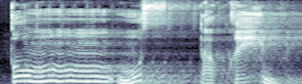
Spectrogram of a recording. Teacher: تنوین کے بعد ادغام مع غنہ کے 4 حرفوں میں سے میم ہے تو یہاں غنہ کر کے پڑھیں گے. تم مستقیم، قاف کو پور پڑھیں گے، اور وقف کی صورت میں یہ مد عارض وقفی ہوگا، اس میں طول توسط قصر تینوں جائز ہے.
